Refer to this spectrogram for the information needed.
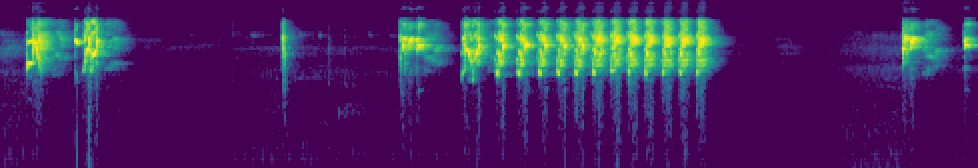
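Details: Lovebird singing and chirping: harsh, high chirps in short bursts, then a fast run of about fourteen evenly spaced buzzy chirps lasting three seconds, with silent gaps between bursts.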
